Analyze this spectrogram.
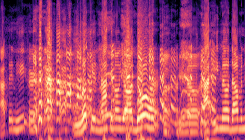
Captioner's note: laughs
